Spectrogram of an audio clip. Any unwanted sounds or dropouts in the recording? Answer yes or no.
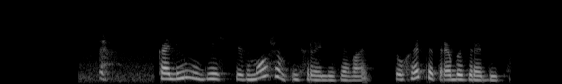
yes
